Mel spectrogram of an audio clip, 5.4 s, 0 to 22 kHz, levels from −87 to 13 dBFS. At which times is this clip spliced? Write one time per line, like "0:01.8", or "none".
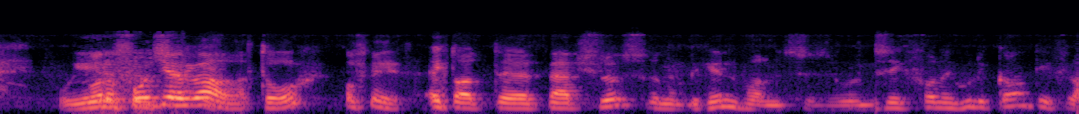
0:02.2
